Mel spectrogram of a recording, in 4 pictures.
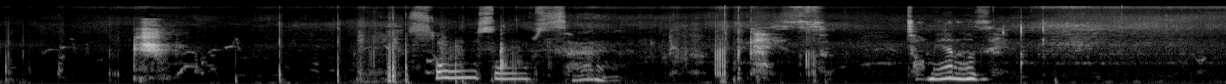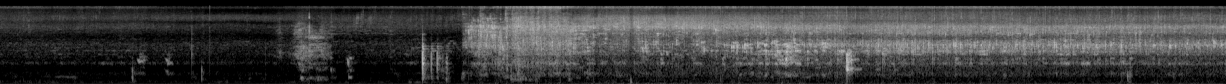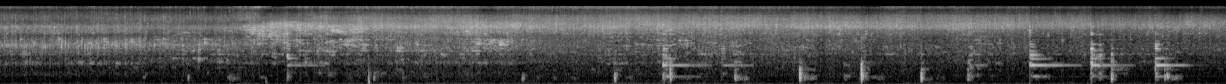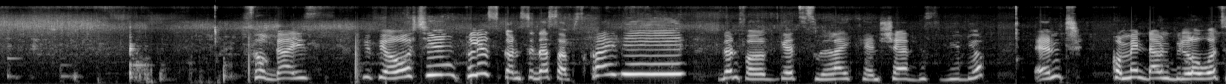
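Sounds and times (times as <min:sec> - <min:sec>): tomatoes sizzling in hot oil: 0:00.0 - 0:49.0
wooden spoon knocking on pot: 0:30.7 - 0:39.1.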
